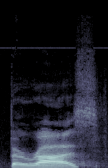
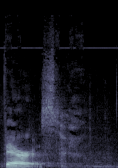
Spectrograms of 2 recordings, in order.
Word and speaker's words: Barras: And so now it is my pleasure to introduce you to our next speaker, James Barras, rhyming with Paris. James Barras.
